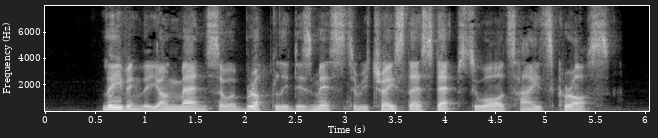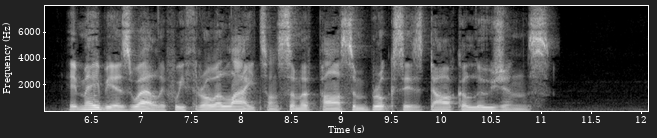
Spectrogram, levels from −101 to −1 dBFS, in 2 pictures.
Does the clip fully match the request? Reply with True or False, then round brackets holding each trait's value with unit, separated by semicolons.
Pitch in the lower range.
True (110 Hz)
